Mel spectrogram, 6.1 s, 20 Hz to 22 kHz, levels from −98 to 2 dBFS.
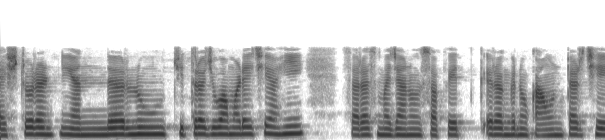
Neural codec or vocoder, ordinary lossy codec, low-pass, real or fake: none; none; 5.4 kHz; real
